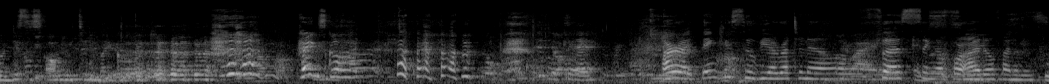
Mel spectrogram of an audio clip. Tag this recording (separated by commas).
Speech, woman speaking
